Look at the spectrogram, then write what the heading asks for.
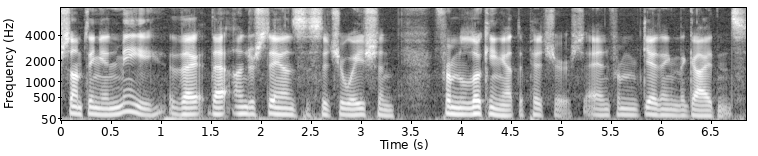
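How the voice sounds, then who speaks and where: This man has an ordinary speaking voice with a medium pitch. He talks at a moderate pace. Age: 60s. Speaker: spiritual channel host, tarot reader. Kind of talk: casual spiritual discussion.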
